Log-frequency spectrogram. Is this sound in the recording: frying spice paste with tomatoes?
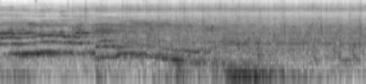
no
